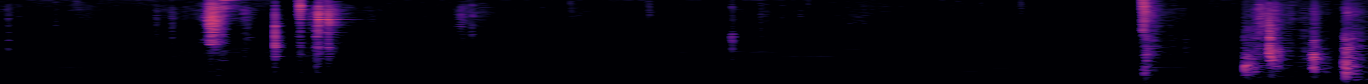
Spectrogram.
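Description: Thin wooden strips click and tap against each other.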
